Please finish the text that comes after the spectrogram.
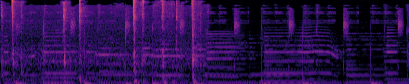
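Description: Java code being typed on a computer keyboard: a steady run of light key clicks over several seconds, close by, over a sustained tonal background hum.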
